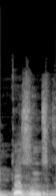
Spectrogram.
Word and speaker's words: does: is positive she comes from England negative she doesn't come from America and a question where does she come from notice the pronunciation of does and dozens does he speak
